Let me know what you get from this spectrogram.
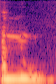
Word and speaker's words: Anu: Und zwar, du bist eine der künstlerischen Leiter von Theater Anu. Das habe ich gerade gelernt. Das, die Betonung liegt auf dem U.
